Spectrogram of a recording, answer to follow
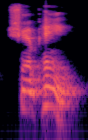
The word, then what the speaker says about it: champagne: mustache very good example champagne soft sound the short a sound champagne so we see the g is silent pain together champagne accent goes up at the end champagne do you drink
